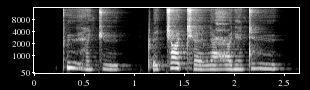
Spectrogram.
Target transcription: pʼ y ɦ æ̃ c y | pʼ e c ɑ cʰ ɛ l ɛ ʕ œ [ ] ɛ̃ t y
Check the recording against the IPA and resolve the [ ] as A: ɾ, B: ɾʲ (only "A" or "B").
B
